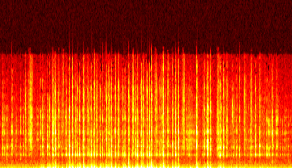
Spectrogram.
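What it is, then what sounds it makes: Acacia wood plate. Fingers tap and scratch on an acacia wood plate in quick, irregular bursts. Dull, low knocks mix with light scraping, with the activity busiest in the middle of the clip and tapering off toward the end.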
